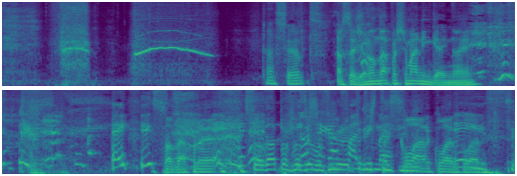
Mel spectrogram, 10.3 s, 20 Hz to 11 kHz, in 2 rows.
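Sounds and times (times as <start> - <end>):
soft breathy mouth whistling: 0.6 - 2.3
speech: 2.6 - 10.2
laughter: 4.6 - 9.0.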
